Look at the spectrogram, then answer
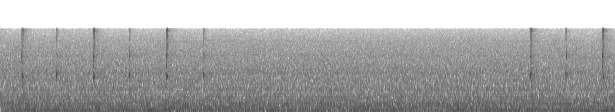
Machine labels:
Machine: valve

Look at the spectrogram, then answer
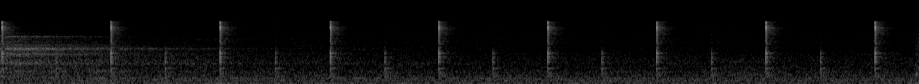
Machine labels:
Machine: valve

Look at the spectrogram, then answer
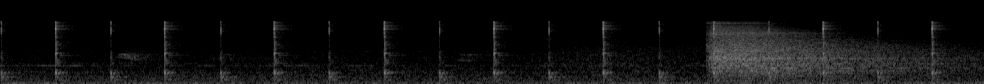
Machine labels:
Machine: valve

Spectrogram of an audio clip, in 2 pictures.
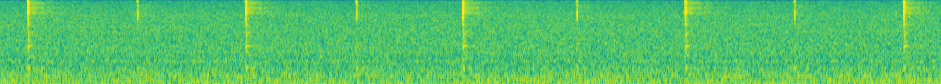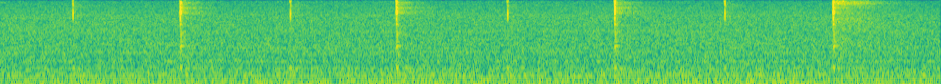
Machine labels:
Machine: valve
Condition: normal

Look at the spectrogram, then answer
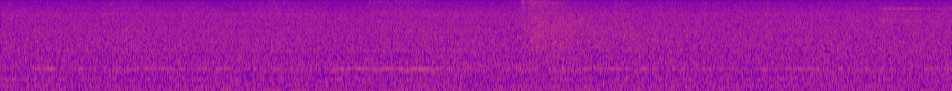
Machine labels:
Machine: fan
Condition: abnormal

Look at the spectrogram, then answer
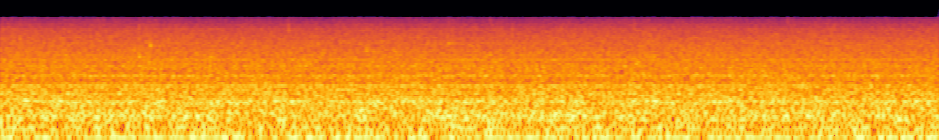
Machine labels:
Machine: pump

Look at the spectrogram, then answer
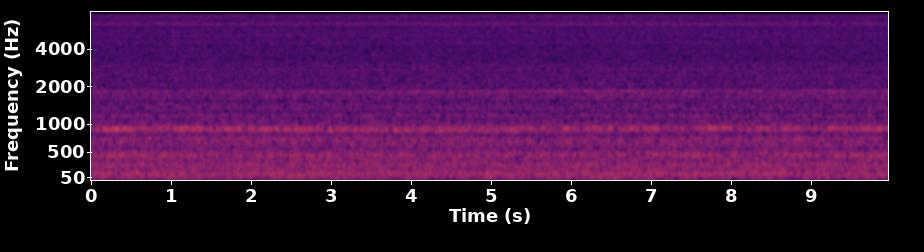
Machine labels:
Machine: fan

